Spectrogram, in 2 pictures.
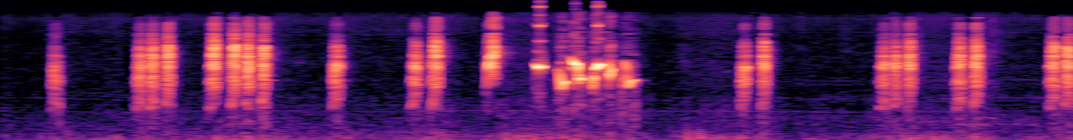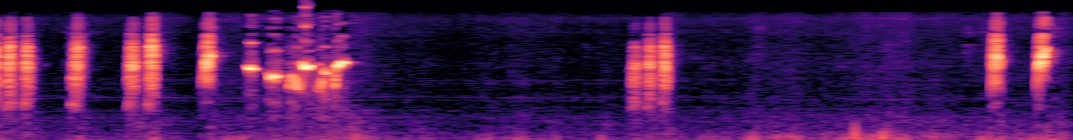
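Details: Pure bulbul singing for tutoring a young or silent bulbul: rapid series of crisp clicking notes broken by short warbling flourishes, with faint low rumbling behind.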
